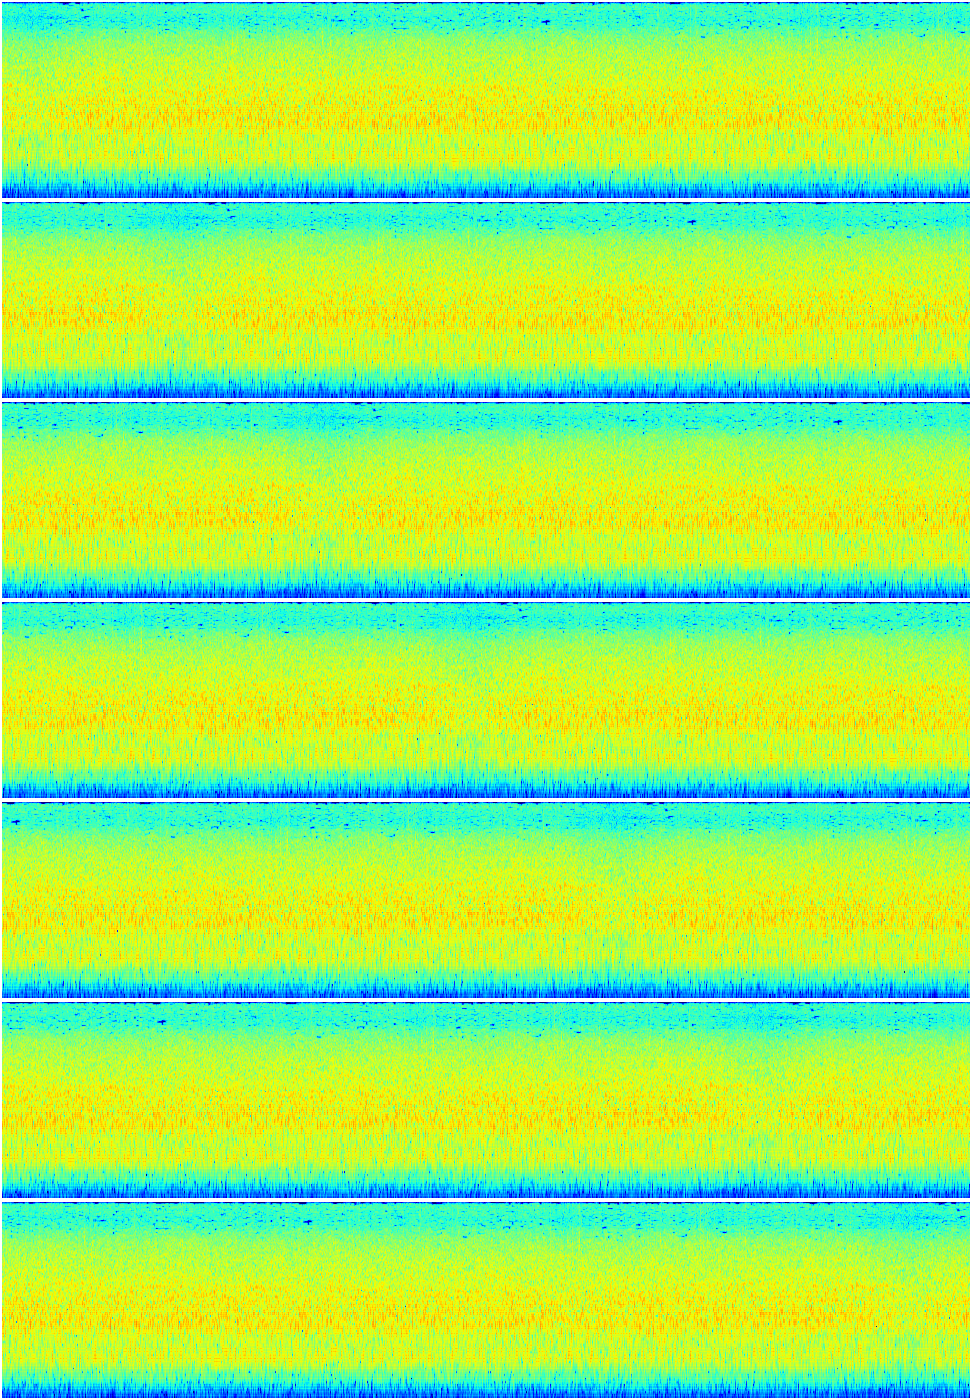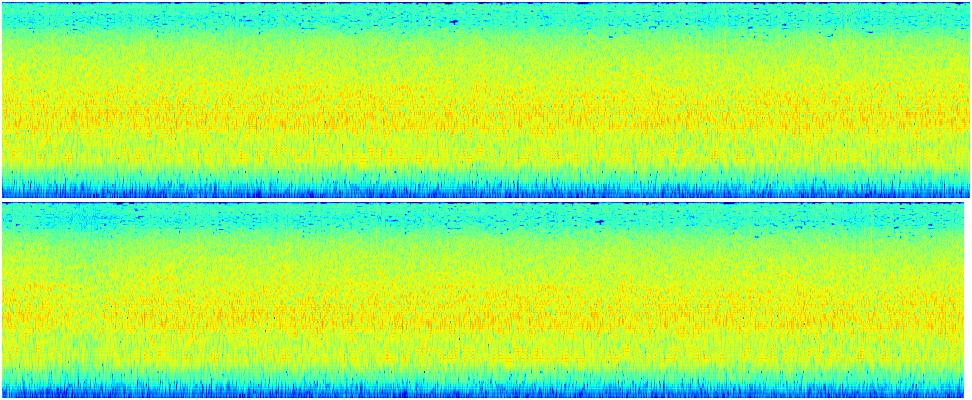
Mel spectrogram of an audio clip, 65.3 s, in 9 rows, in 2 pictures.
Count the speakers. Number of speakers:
0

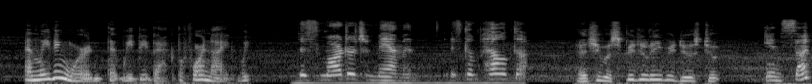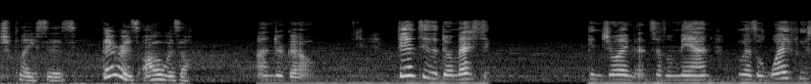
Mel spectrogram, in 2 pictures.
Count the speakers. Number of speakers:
4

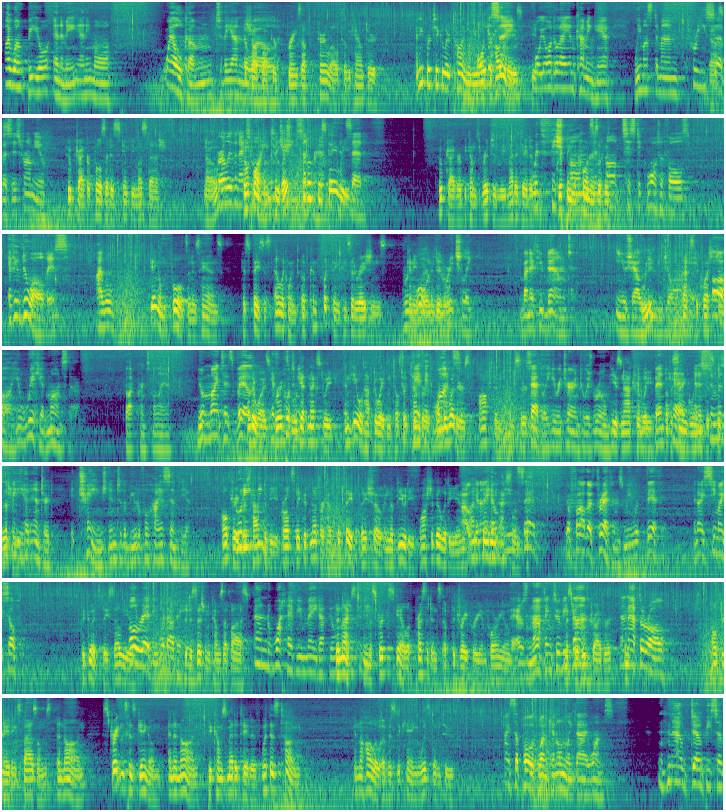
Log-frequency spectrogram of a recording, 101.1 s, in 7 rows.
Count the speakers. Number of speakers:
2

